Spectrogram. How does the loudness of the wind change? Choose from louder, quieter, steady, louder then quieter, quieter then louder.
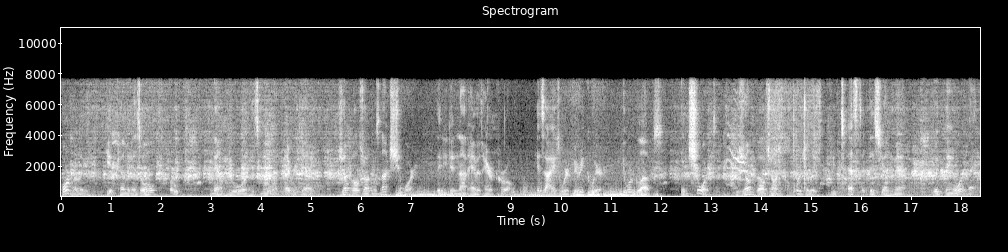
louder then quieter.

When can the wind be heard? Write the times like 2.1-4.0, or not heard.
0.0-18.3.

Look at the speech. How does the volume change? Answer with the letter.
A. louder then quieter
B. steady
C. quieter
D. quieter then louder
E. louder
B.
